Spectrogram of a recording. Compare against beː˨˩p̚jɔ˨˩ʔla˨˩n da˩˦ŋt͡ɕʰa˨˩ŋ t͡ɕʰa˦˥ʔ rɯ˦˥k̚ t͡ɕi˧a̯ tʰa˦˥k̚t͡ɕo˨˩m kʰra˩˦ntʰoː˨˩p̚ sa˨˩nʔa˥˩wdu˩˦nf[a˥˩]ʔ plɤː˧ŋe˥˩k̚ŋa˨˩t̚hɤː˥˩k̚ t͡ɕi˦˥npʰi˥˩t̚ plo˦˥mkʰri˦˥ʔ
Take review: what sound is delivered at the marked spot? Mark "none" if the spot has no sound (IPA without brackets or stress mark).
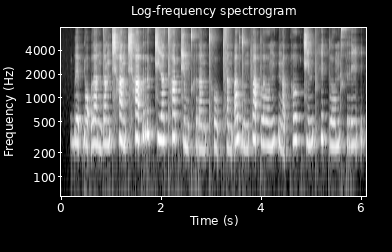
a˥˩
